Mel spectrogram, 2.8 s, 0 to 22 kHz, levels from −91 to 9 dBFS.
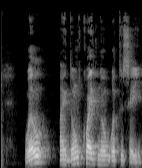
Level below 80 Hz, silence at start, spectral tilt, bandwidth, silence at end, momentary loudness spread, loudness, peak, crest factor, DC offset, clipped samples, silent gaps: -60 dBFS; 0.5 s; -5.5 dB/octave; 15.5 kHz; 0 s; 11 LU; -18 LUFS; 0 dBFS; 18 dB; under 0.1%; under 0.1%; none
